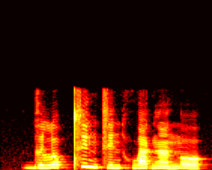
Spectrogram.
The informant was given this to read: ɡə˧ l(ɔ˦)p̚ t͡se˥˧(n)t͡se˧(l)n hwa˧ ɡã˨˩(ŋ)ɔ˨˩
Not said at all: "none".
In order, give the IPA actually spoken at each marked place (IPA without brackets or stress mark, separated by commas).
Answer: ɔ˦, ŋ, none, n̪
